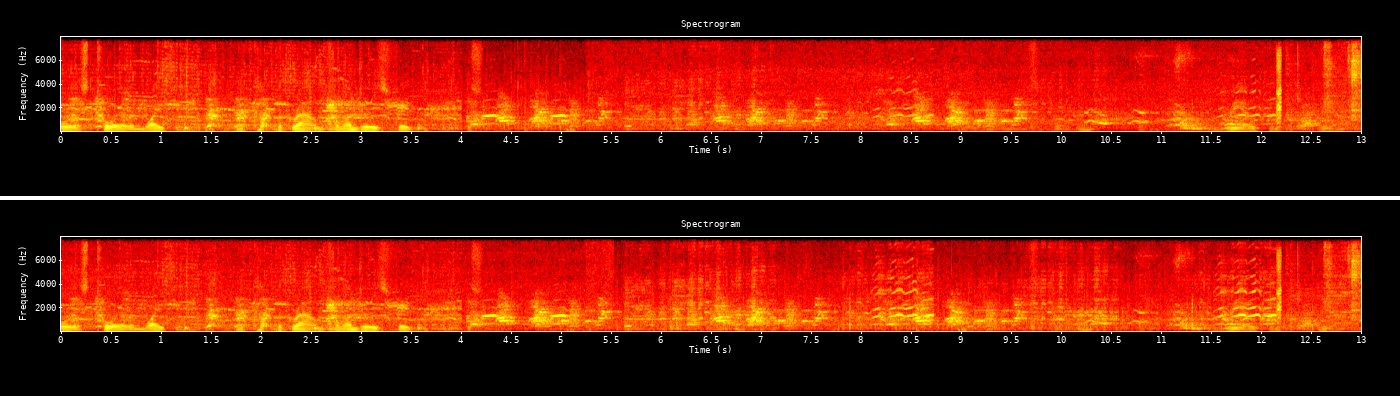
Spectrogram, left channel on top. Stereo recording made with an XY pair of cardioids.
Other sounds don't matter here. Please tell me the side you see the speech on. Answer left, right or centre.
centre.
